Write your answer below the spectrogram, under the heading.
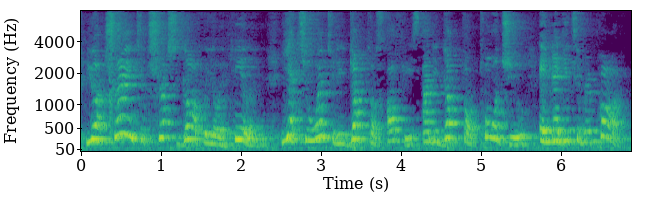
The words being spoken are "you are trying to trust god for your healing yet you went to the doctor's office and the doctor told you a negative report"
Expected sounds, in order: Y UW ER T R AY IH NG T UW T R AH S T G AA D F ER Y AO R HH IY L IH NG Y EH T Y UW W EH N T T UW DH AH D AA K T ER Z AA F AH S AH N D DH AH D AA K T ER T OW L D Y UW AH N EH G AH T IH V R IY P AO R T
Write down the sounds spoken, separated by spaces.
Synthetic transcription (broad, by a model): Y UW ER T R AY IH NG T UW T R AH S T G AA D F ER Y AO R HH IY L IH NG Y EH T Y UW W EH N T T UW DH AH D AA K T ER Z AA F AH S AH N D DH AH D AA K T ER T OW L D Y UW AH N EH G AH T IH V R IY P AO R T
